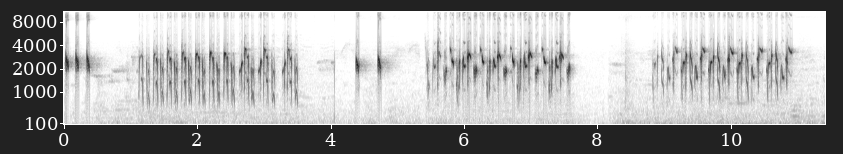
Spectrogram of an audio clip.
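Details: Yellow-vented bulbul giving a long rapid 'ropel' song used as a lure to provoke a rival into answering: three dense bursts of quick bubbling chattering notes, each lasting two to three seconds, separated by short pauses with a few single chirps.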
